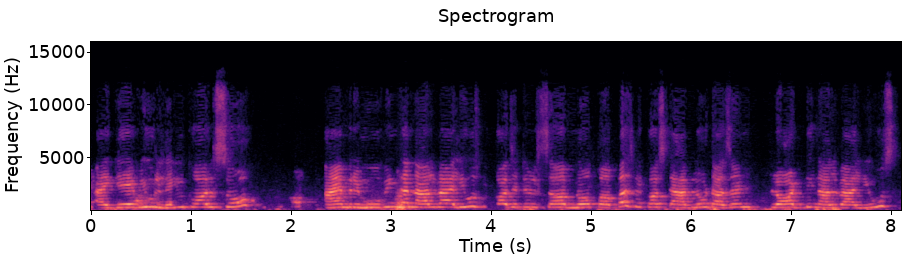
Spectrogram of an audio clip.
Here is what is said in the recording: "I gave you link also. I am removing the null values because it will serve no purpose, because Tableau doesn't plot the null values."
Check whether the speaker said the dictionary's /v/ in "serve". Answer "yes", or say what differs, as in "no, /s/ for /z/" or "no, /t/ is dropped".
yes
